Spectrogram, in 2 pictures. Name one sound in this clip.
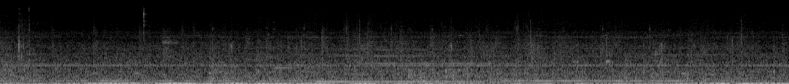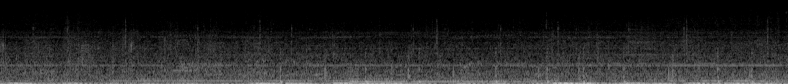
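Footsteps crunch over gravel and dirt.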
